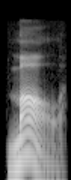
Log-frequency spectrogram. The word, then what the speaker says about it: mal: And for l maul, bad. You hear the l sound.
